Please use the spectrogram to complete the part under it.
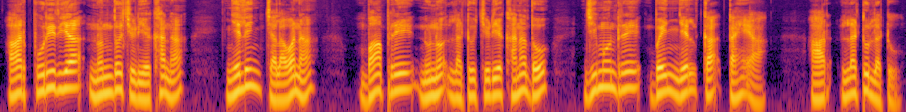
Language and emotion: Santali, neutral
